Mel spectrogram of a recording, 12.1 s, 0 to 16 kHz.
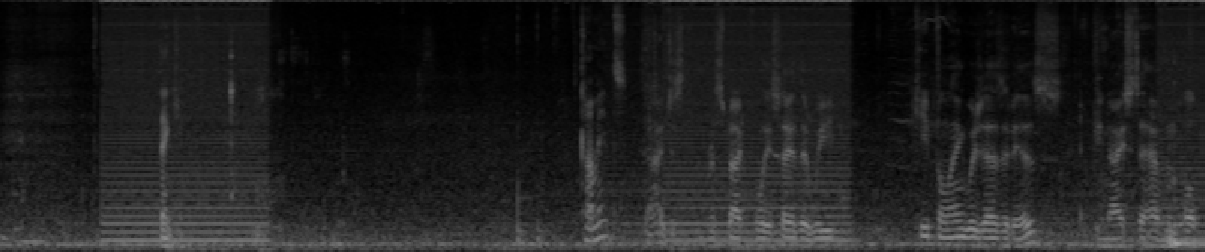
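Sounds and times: electrical buzz: 1.0s - 2.8s, 6.2s - 8.6s, 11.6s - 12.0s
faint low hum: 1.0s - 3.3s, 5.9s - 8.6s, 11.1s - 12.0s.

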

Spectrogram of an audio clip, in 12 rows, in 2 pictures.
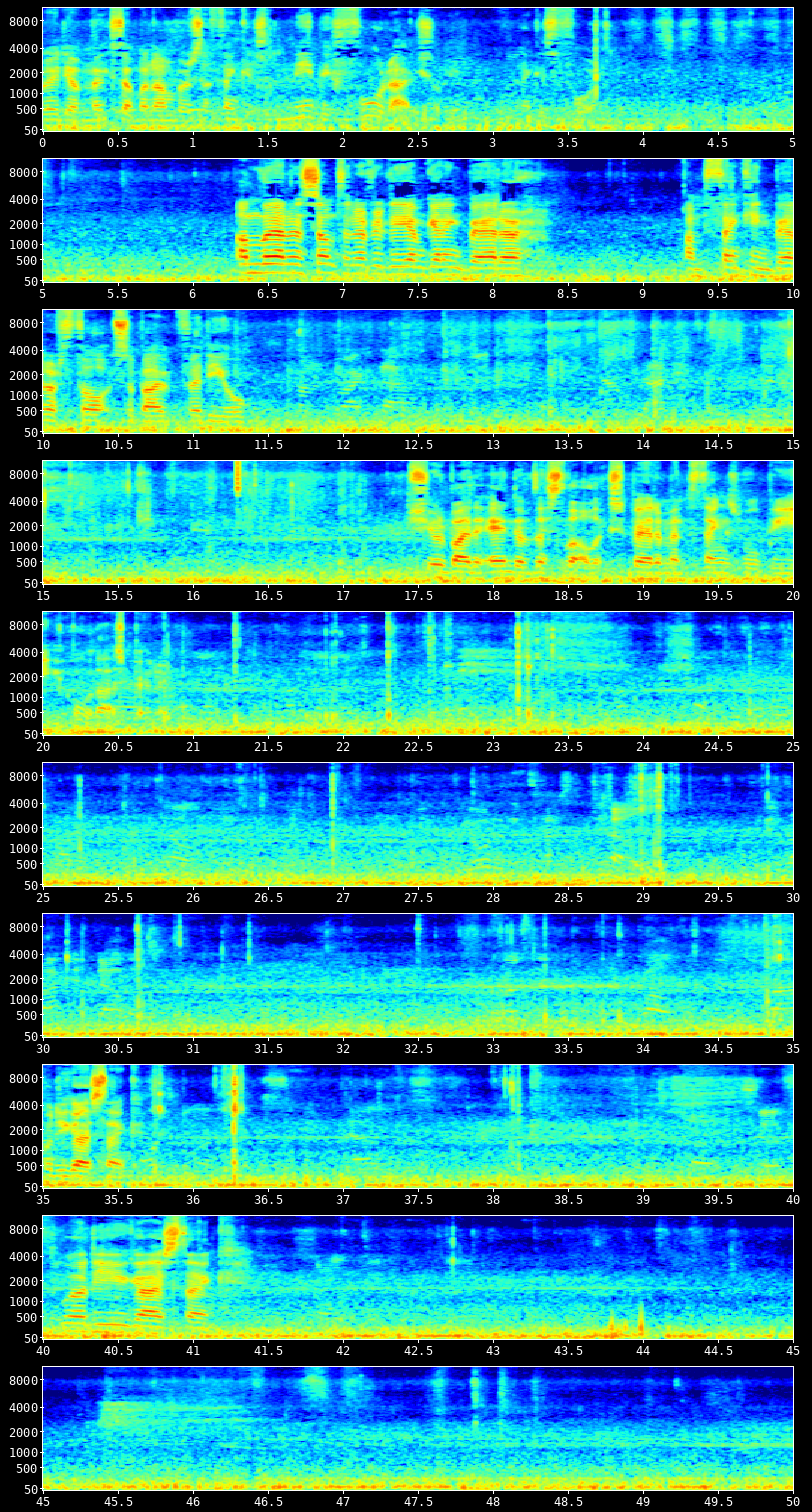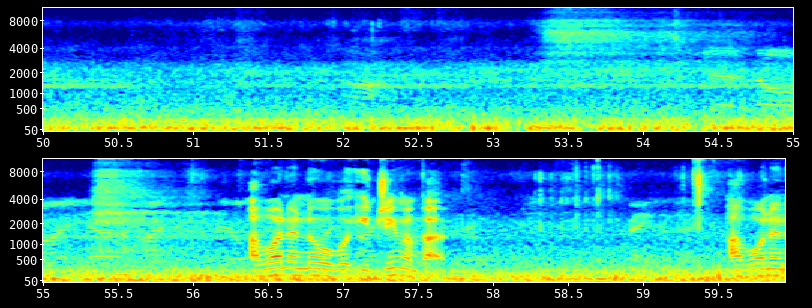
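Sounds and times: low outdoor rumble: 0.0s - 59.9s
wind buffeting microphone: 0.0s - 59.9s.

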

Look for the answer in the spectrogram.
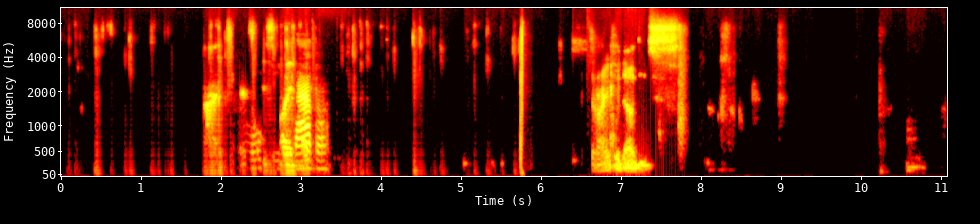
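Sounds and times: faint scattered clicks: 3.4s - 5.9s.

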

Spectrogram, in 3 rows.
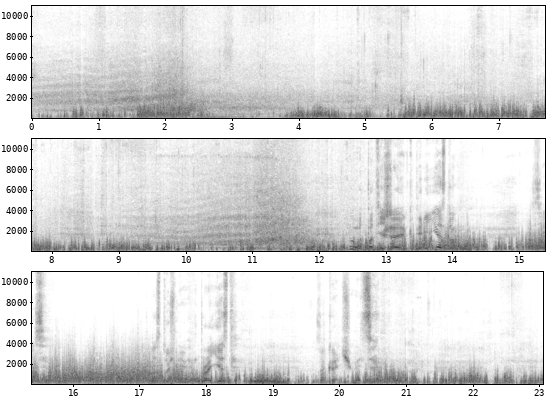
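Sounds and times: wind rushing over microphone: 0.0s - 23.0s.

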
